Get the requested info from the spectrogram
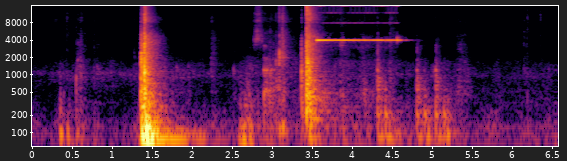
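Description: Washing machine door shut with a loud thunk about a second and a half in. About two seconds later comes a click and then a steady high electronic beep lasting about a second, from the control panel of the Hotpoint NSWR843C washing machine.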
